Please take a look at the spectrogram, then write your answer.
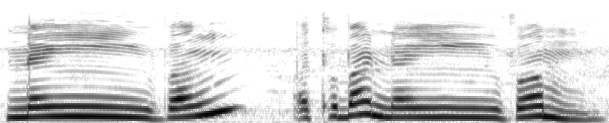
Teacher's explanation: তারপর নৈবন নৈবম বলতে পারেন বা নৈবং বলতে পারেন, দুটোই গ্রহণযোগ্য। নইতে দীর্ঘ করতে হবে, নৈবং অথবা নৈবম।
